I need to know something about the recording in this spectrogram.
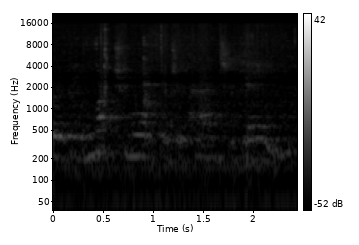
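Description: Faint, indistinct speech, too quiet for words to be made out.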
